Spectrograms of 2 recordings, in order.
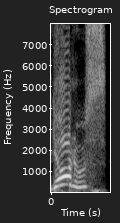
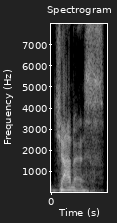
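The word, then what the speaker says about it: Janus: with his amazing portals yanus is pretty pretty good I have to say it like that every time I'm sorry I just otherwise ridiculous right yeah it is it's not like Janice or something like that they should be getting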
